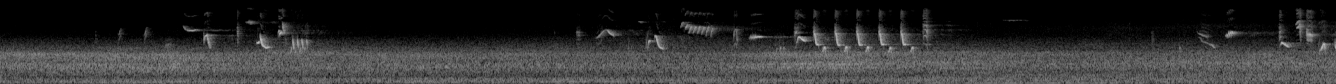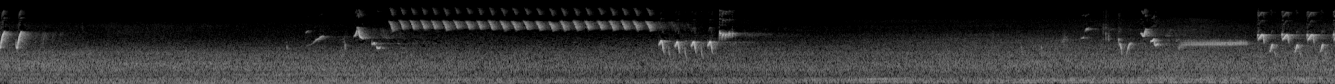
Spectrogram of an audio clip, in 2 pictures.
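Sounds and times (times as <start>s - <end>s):
traffic rumble: 0.0s - 26.7s
nightingale singing: 1.1s - 3.3s, 5.8s - 10.2s, 11.5s - 14.1s, 16.2s - 21.2s, 23.6s - 26.7s.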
